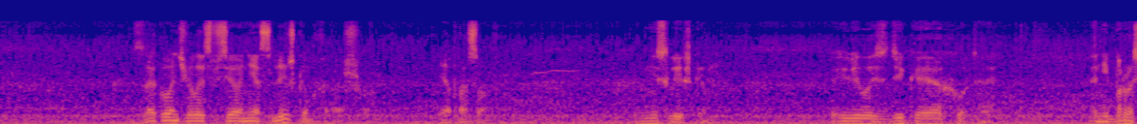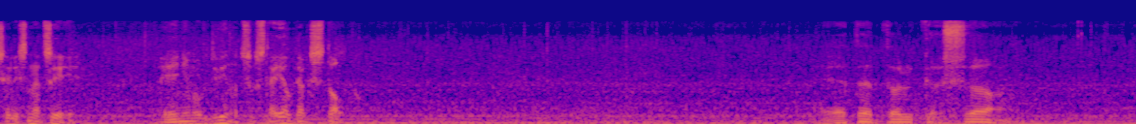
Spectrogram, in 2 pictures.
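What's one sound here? An older man speaks slowly and calmly, close by.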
